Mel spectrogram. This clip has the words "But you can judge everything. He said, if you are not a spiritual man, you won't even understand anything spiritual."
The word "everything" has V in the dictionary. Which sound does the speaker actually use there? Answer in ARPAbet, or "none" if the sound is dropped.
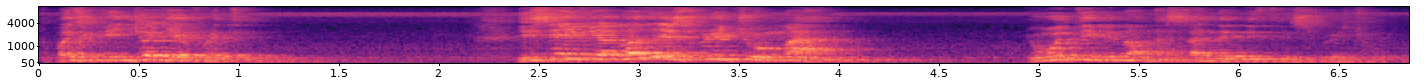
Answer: P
